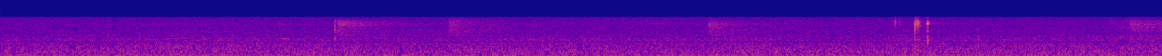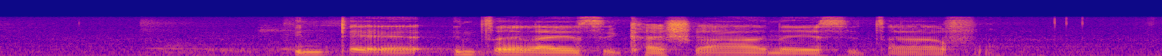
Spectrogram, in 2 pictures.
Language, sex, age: Swati, male, 24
